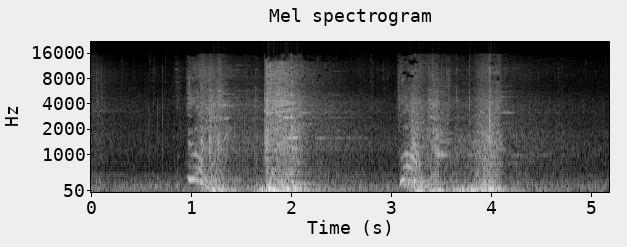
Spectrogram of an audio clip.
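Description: An axe whooshes through the air and strikes with a crackling burst.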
